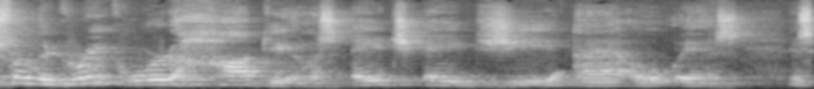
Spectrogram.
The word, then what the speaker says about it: hagios: He says, from the Greek word hagios, H-A-G-I-O-S, is how we'd spell it in English.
